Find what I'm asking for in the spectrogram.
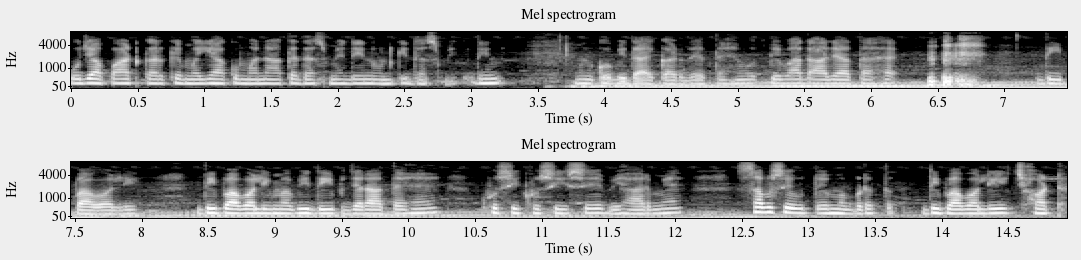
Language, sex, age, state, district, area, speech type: Hindi, female, 45-60, Bihar, Darbhanga, rural, spontaneous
